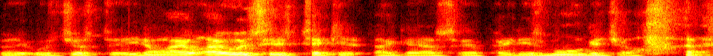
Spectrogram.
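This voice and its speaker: A man with a strong British accent talks at a moderate pace. His pitch is fairly high, with ordinary variation. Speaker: executive recruiter, firm owner. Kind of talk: interview. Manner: halting, many fillers.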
